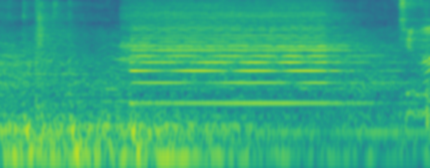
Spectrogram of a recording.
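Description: Music over the arena PA, then about a second in a single steady horn tone sounding for about two and a half seconds over the low music before it stops.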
